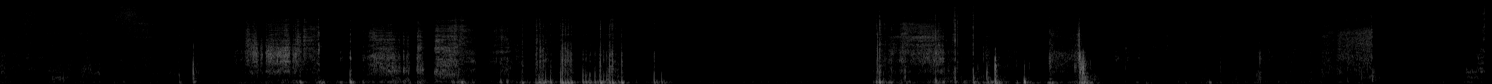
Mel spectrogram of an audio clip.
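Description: A flat hand and long nails rub and scratch across the thick paper pages of an open encyclopaedia, with a page turn. Bursts of dry, bright scratching and rustling come in uneven clusters, separated by quiet pauses.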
